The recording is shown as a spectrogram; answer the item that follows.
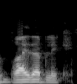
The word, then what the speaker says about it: Breiðablik: But I will, Breiðablik.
